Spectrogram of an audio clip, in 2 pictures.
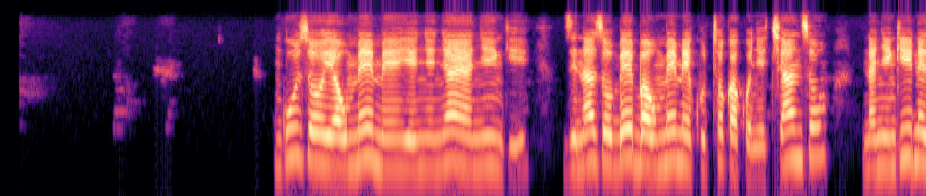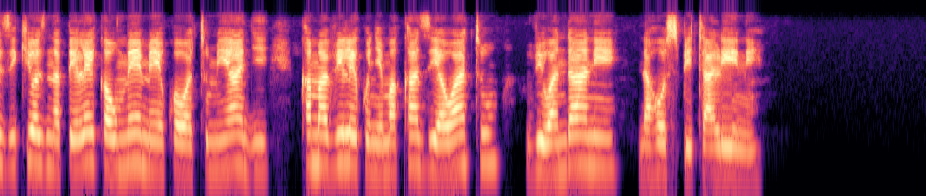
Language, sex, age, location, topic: Swahili, female, 36-49, Dar es Salaam, government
